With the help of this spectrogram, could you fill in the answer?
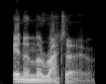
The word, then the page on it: inamorato: British English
